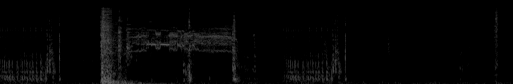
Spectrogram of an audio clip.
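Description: A crossbow fires with a sharp twang.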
